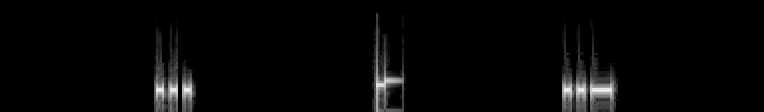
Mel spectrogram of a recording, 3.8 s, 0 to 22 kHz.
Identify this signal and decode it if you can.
Morse code, heard as a keyed tone, about 34 wpm, 700 Hz. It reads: S U
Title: Single Letter-Number Alt 35wpm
